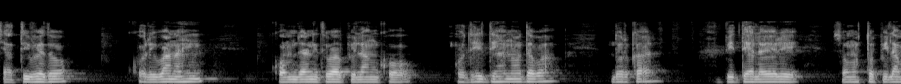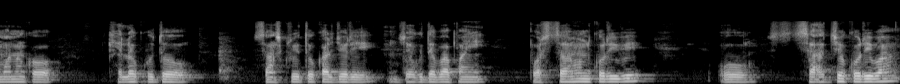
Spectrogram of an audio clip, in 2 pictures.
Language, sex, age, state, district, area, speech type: Odia, male, 18-30, Odisha, Boudh, rural, spontaneous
